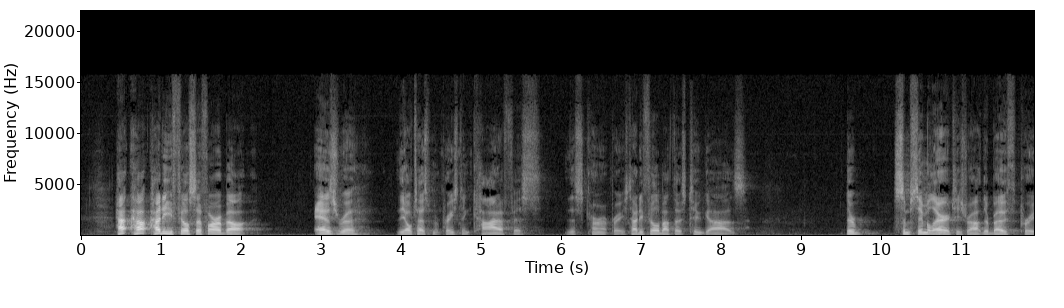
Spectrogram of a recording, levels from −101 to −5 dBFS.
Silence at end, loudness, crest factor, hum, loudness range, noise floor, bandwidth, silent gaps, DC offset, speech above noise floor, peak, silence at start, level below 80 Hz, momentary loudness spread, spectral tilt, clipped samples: 0 s; -30 LUFS; 26 dB; none; 11 LU; -66 dBFS; 16 kHz; none; under 0.1%; 37 dB; -4 dBFS; 0.45 s; -68 dBFS; 20 LU; -4.5 dB/octave; under 0.1%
